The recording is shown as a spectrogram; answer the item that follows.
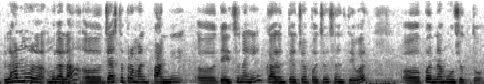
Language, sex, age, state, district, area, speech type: Marathi, female, 18-30, Maharashtra, Osmanabad, rural, spontaneous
